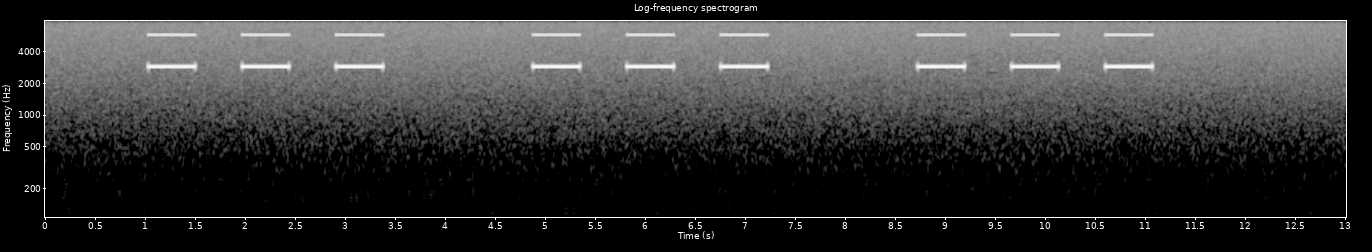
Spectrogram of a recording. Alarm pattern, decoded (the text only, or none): temporal three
